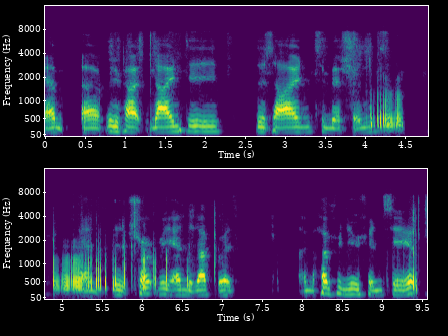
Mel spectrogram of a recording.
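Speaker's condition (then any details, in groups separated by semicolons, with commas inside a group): Head and neck cancer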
